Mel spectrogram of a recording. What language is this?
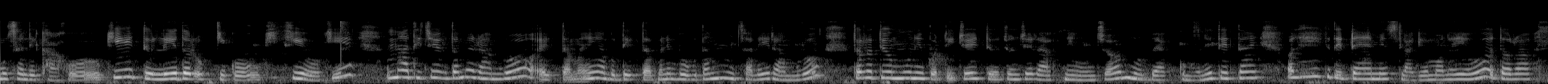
Nepali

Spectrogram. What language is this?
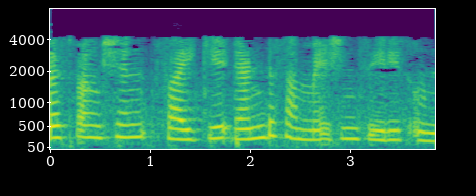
Malayalam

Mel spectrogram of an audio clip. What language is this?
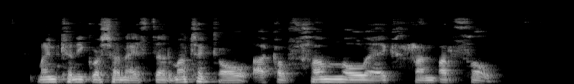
Welsh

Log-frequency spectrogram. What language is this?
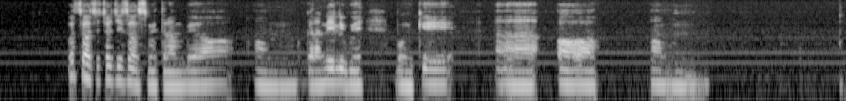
Igbo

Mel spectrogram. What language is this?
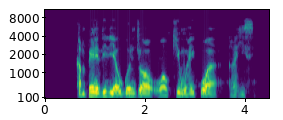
Swahili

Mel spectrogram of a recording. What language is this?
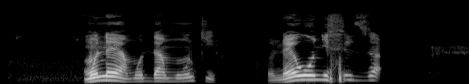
Ganda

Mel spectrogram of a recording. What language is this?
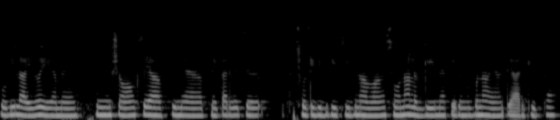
Punjabi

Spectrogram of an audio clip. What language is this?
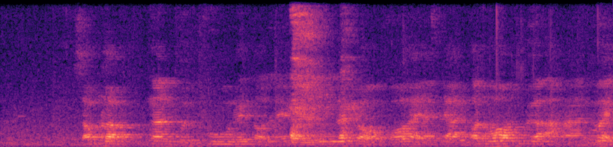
Thai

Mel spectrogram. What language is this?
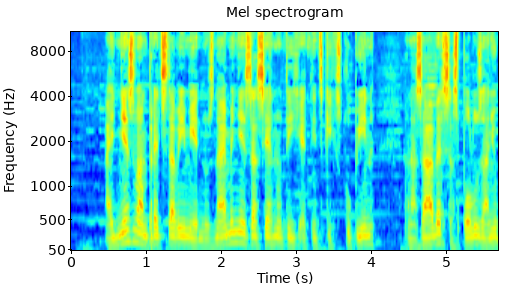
Slovak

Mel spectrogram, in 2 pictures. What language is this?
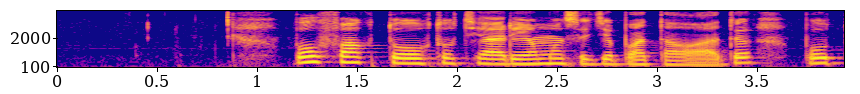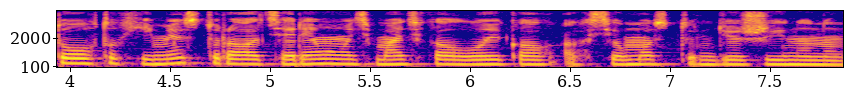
Kazakh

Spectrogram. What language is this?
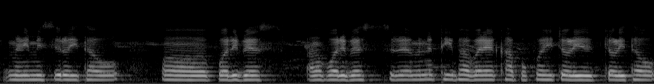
Odia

